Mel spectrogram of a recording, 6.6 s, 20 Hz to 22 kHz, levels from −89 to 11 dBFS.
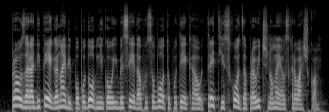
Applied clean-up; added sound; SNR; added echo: none; none; none; none.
